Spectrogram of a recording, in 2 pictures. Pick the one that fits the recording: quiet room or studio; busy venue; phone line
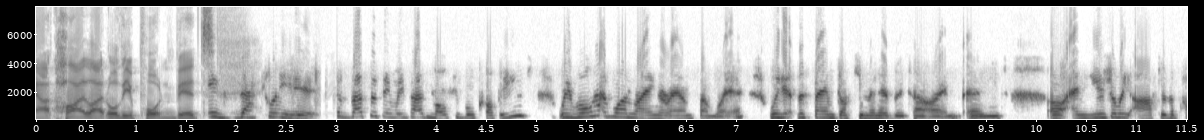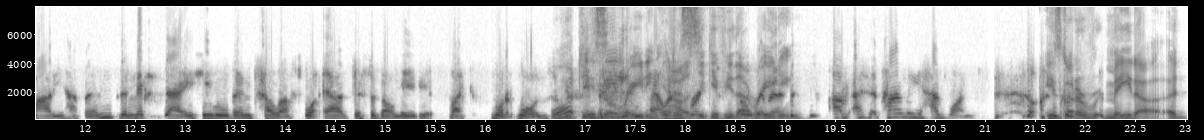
phone line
